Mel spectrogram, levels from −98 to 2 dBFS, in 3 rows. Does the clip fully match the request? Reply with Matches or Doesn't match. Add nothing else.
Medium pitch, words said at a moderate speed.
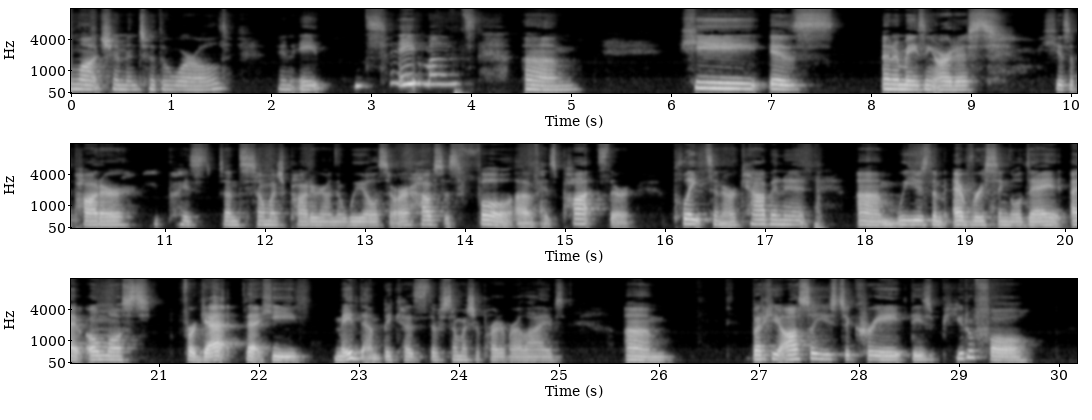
Matches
